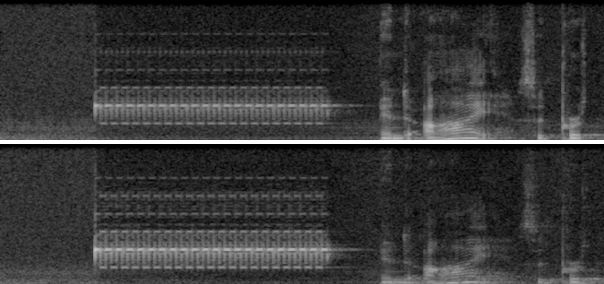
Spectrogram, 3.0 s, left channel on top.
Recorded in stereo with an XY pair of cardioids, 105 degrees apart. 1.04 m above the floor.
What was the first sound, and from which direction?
A phone ringing, 45° right.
